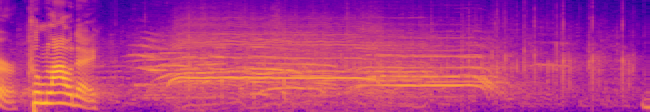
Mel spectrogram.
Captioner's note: attendees cheering and clapping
